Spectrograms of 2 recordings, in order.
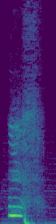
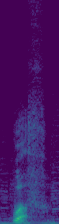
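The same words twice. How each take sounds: First: It is said in a high, scared voice. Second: It is said flatly, with little emotion.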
